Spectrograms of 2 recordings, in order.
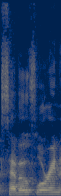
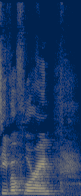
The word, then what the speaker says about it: sevoflurane: malignant hyperthermia are inhaled anesthetics he called it Sebo fluorine it's actually pronounced sevoflurane and the other drug is called succinylcholine and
